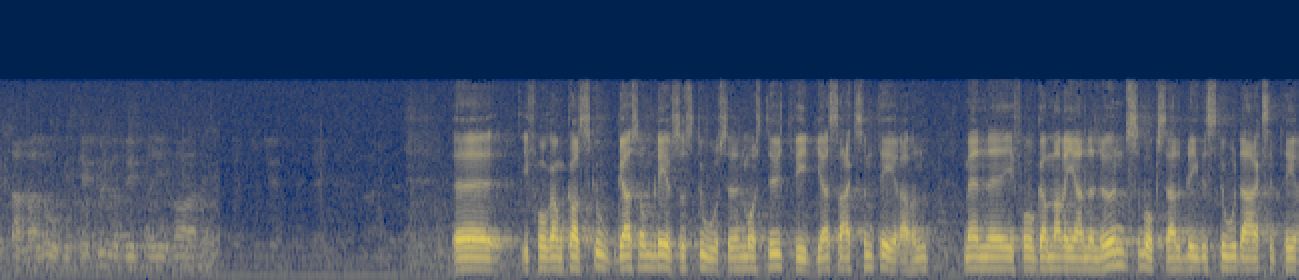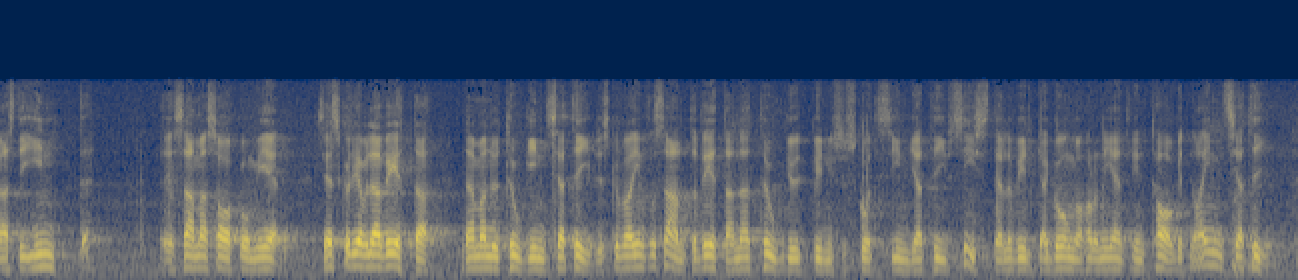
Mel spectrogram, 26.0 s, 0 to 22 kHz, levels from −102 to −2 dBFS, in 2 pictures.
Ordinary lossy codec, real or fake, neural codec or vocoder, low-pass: none; real; none; none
